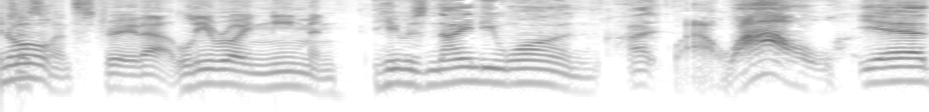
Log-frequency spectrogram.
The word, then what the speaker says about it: Neiman: Nivens. Is it Nivens or? Oh, Neiman.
